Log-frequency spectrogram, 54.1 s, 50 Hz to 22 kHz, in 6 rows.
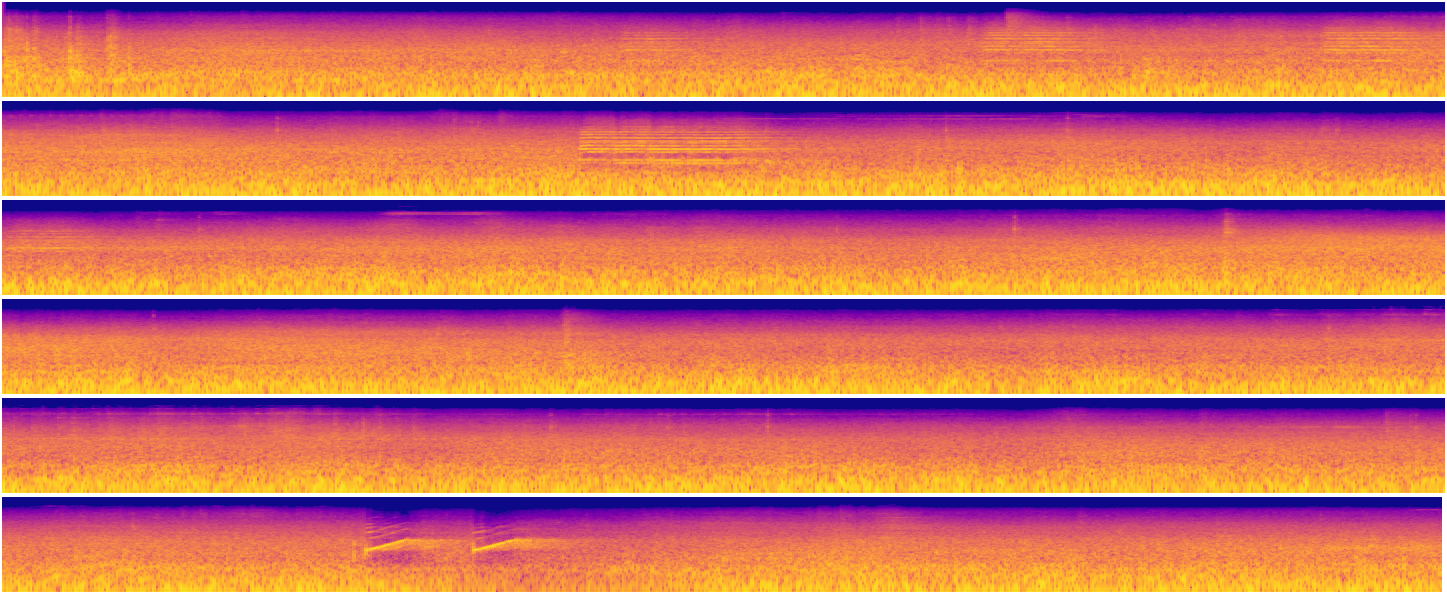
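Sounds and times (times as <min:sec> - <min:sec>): city traffic rumble: 0:00.0 - 0:54.0.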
